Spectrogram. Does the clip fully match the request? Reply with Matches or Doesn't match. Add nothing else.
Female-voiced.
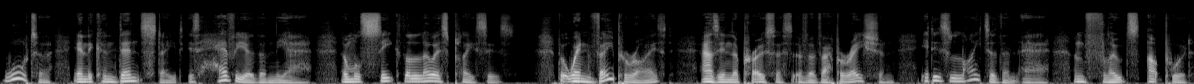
Doesn't match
